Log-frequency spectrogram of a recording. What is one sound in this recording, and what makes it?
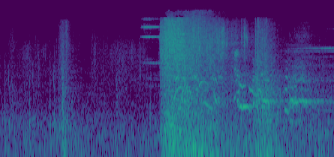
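A blade swings and slashes with a swift whoosh.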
